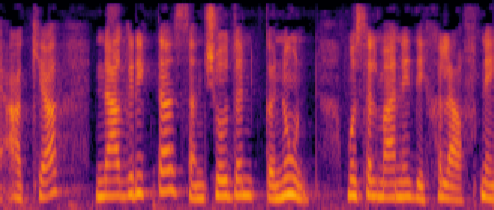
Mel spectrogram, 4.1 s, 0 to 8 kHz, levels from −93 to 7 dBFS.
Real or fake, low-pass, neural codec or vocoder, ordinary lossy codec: fake; 7.2 kHz; vocoder, 44.1 kHz, 80 mel bands, Vocos; MP3, 64 kbps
